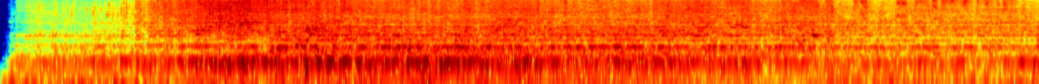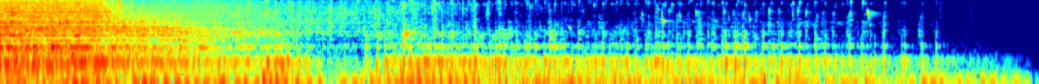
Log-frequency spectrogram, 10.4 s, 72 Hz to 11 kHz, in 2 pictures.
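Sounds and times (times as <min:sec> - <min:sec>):
downstairs toilet: 0:00.0 - 0:10.0.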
